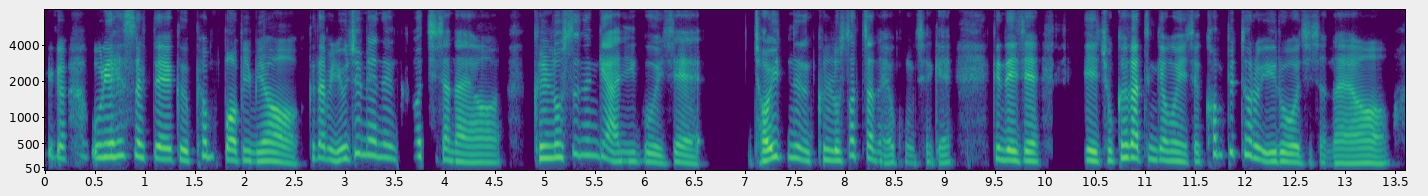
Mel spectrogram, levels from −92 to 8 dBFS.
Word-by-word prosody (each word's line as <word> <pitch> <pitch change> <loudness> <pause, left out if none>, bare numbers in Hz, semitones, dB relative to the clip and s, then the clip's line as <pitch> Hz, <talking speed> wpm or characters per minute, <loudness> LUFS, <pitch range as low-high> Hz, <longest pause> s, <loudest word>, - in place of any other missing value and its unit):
그러니까 225 -10 -1 0.2
우리 250 +1 +5
했을 270 -2 0
때 225 -3 +4
그 190 -3 0
편법이며 175 - +1
그다음에 225 -5 -1
요즘에는 245 -1 -1
그거 265 - -5
치잖아요. 150 - -2 0.3
글로 230 +2 +3
쓰는 285 +1 -5
게 255 -4 0
아니고 165 -2 -1
이제 135 0 -2 0.5
저희는 215 +1 +3
글로 190 -2 0
썼잖아요 205 - -3
공책에. 145 0 -10 0.4
근데 195 -3 +4
이제 175 -1 +4 0.5
이 180 -3 +5
조카 185 +6 +1
같은 220 -4 +4
경우에 180 -3 0
이제 160 +1 -5
컴퓨터로 295 - -2
이루어지잖아요. 140 -5 -1
185 Hz, 330 characters per minute, -21 LUFS, 155-235 Hz, 0.5 s, 우리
